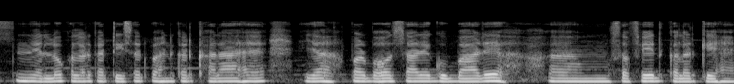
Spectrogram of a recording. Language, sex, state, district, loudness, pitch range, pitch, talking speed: Hindi, male, Bihar, Vaishali, -16 LUFS, 140-145 Hz, 145 Hz, 155 wpm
